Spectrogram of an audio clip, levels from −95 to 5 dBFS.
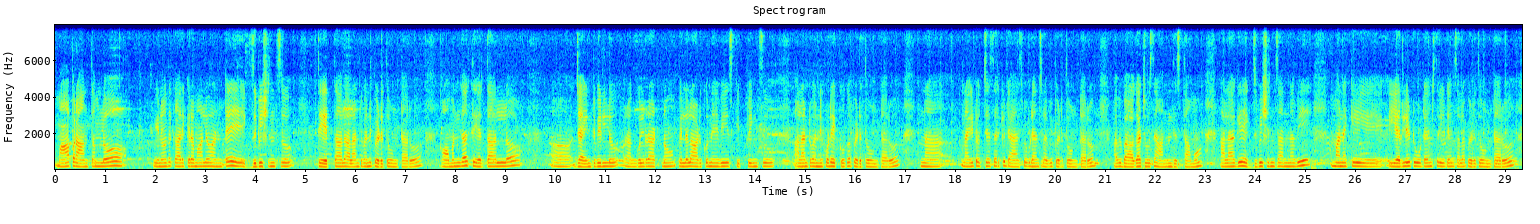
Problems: constant background noise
